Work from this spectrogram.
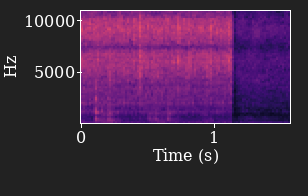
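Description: Tomato masala frying in a pan, a steady close sizzle with stirring clatter that cuts off abruptly near the end, leaving a faint low hiss.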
